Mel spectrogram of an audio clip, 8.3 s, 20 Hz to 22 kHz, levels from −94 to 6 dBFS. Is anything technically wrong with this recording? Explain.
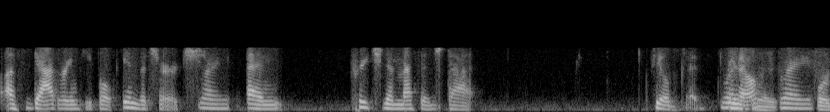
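Yes. Throughout, the speech sounds rough, muffled and warbly, with nothing above 3.8 kHz. This points to tandem speech coding: three speech codecs in a row, likely including G.729A twice and CVSD, each re-coding the last one's degraded output.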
